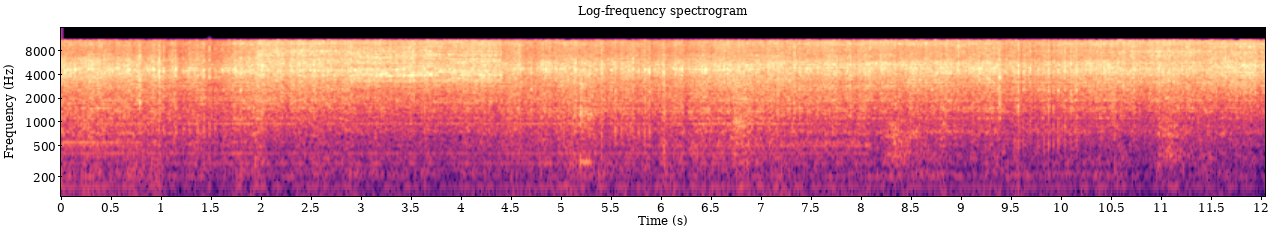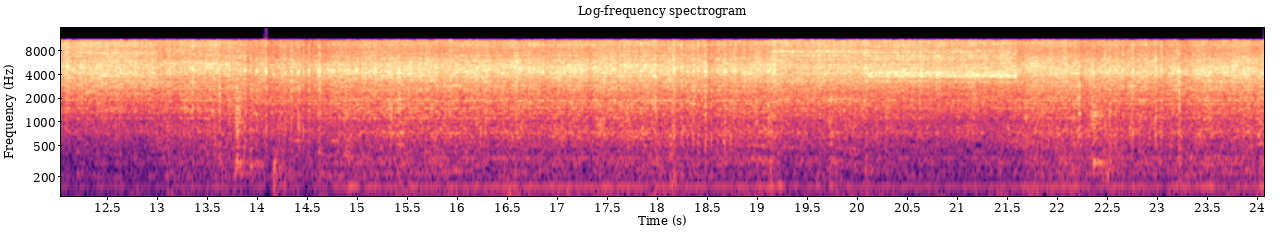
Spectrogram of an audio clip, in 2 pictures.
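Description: Automatic needle roller bearing assembly machine running: a steady hiss over a low hum, with a few faint clicks.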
